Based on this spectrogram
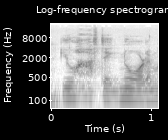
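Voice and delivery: ordinary talk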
